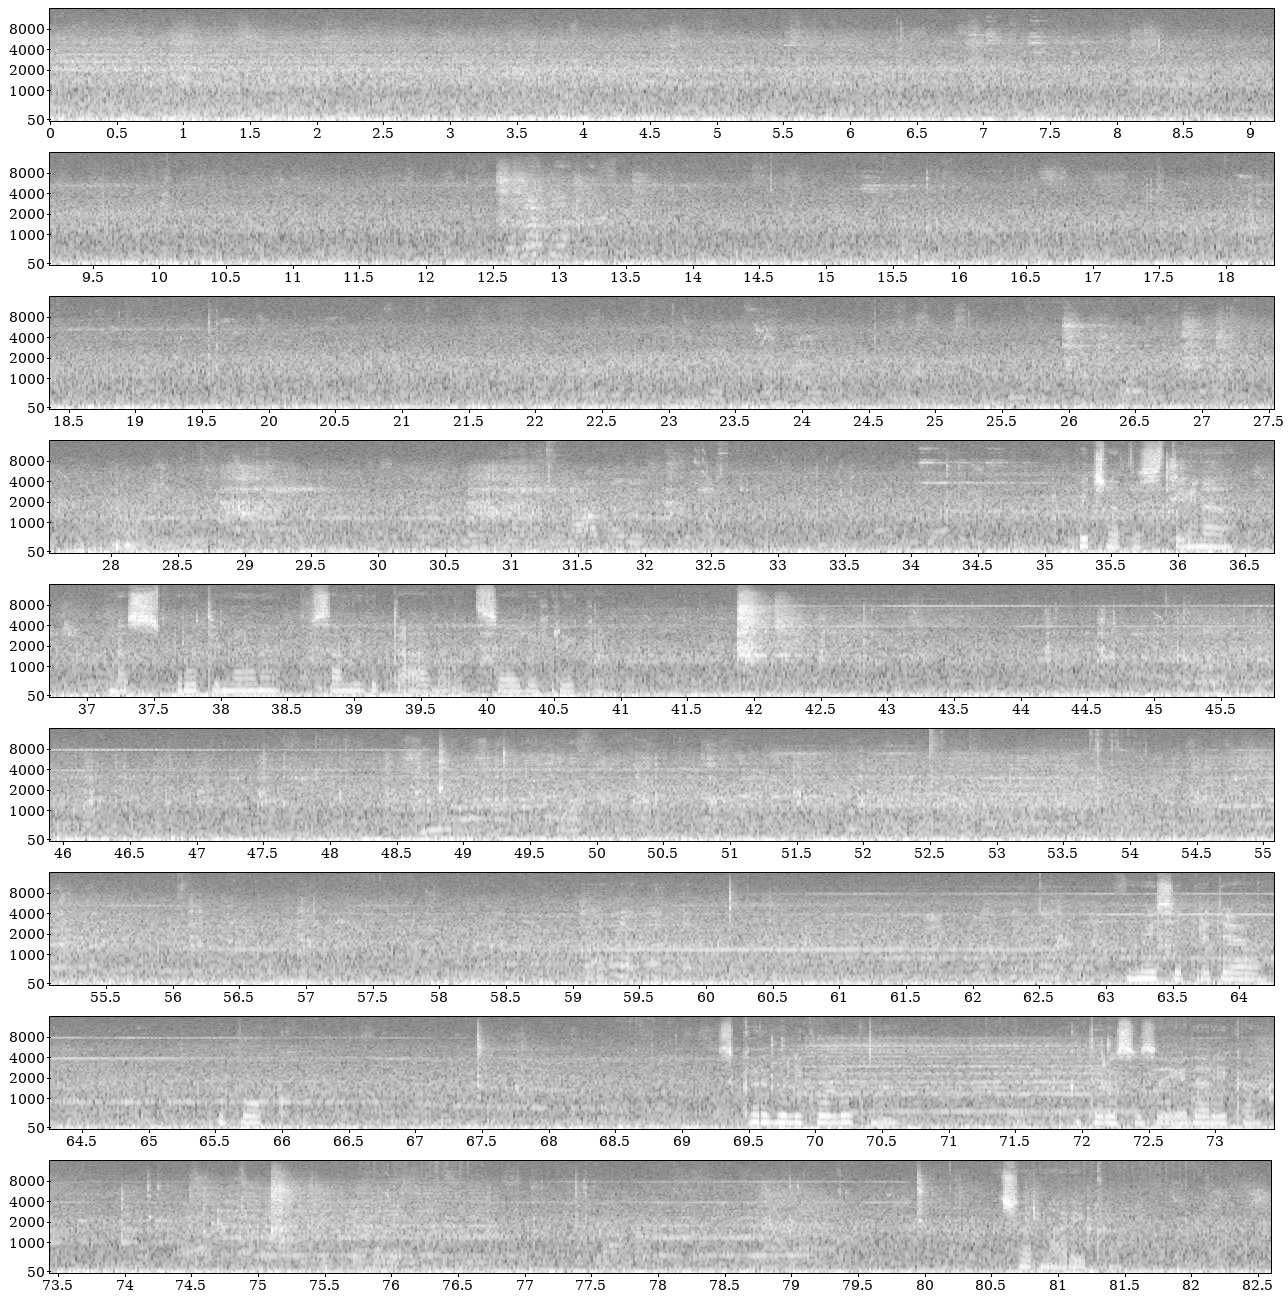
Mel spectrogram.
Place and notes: Paul-Thiede Ufer, Mitte, Berlin, Germany - black waters
construction works behind me and across the river Spree at S-Bahn station Jannowitzbrücke, red brick walls twinkle as sun reflects with filigree river waves pattern, spoken words
Sonopoetic paths Berlin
